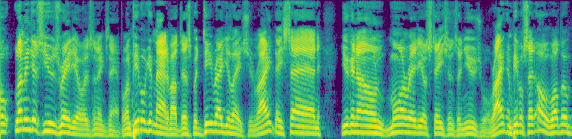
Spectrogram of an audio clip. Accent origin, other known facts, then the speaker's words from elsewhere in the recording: Detroit, Michigan, United States; When I was growing up in Detroit, when it was everybody having, there was like 5 rock stations and 4 country stations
